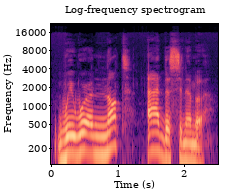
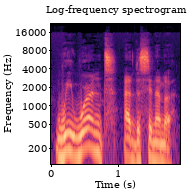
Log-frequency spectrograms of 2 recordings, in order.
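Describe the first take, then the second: First: Were and not are said as two words. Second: Were and not merge into one contracted word.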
